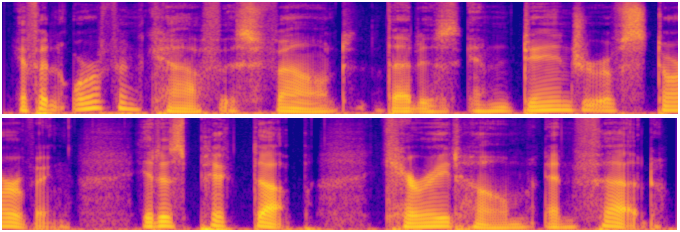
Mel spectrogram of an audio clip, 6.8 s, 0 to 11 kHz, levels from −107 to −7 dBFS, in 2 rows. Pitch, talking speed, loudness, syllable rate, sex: 110 Hz, 180 wpm, -22 LUFS, 4.4 syllables/s, male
